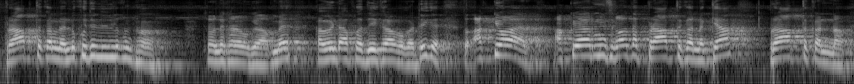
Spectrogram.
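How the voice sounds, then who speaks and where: A man teaches vocabulary in a live class streamed from his phone. He quizzes his viewers again and again and spells the words out slowly. His voice rings in an echoey room. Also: sits high.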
